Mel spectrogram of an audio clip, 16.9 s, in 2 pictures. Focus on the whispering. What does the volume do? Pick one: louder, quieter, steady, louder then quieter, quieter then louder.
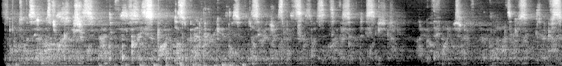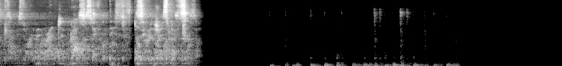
quieter then louder.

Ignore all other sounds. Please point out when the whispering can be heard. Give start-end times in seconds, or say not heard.
0.1-11.4.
